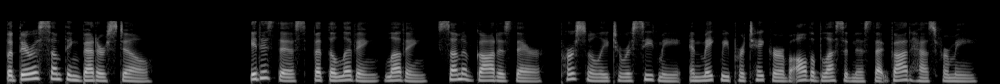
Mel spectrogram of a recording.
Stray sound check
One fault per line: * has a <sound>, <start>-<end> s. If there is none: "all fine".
all fine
